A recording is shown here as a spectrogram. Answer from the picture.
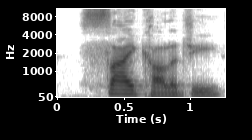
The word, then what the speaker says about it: psychology: Yeah, psychology, psychiatry, psyche, silent P, all of the time.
